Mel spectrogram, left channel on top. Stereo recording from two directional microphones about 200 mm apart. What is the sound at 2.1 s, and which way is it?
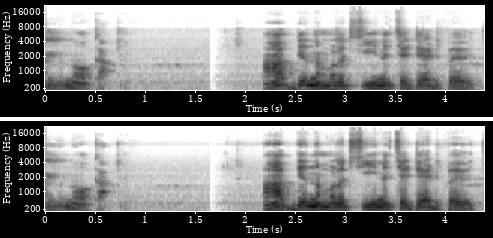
Speech, 30° right (ahead or behind).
